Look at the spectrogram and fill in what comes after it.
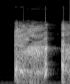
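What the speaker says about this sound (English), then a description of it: "I shouldn't have just coughed all up in your face" A single sharp cough from a person at a toddlers-and-babies get-together, loud and close, followed by the start of another cough burst, with no talk.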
